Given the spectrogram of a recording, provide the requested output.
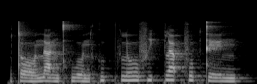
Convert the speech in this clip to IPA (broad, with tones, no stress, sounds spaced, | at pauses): t ɔː˩˦ n a˨˩ ŋ kʰ w o˩˦ n k u˦˥ k̚ pʰ l oː˥˩ f i˥˩ t̚ p l a˥˩ p̚ f o˦˥ k̚ t eː˧ ŋ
